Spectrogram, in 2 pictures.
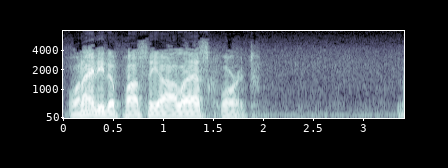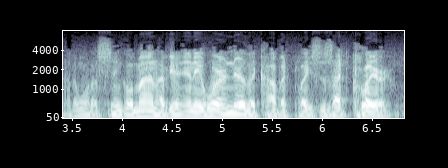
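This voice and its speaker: A stern, deep-voiced frontier marshal. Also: male voice, no room sound. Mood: firm. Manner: firm, measured, commanding. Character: stern frontier marshal, man, middle-aged, calm authority. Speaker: marshal narrating. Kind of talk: 1950s radio drama acting. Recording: dull old radio broadcast recording with music.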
